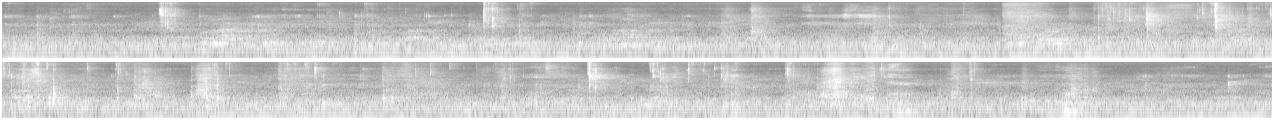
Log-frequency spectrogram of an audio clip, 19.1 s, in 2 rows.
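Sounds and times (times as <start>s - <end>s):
low steady hum: 0.0s - 19.0s
wet chewing and mouth smacks: 0.2s - 2.8s, 3.6s - 4.5s, 8.2s - 17.4s.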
